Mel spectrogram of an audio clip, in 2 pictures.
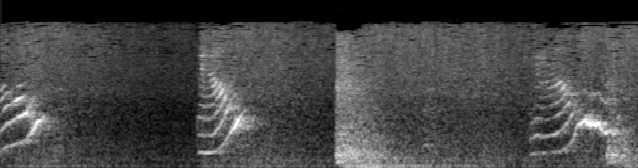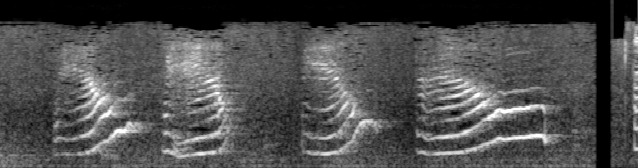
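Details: Domestic cat producing a series of rising-and-falling meows, roughly one every second or two, growing more insistent and wavering toward the end, indoors with some background noise.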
